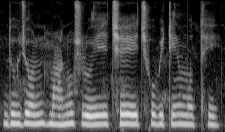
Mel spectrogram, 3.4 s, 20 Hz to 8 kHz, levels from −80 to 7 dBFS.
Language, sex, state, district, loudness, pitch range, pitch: Bengali, female, West Bengal, Alipurduar, -13 LUFS, 200-215 Hz, 210 Hz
